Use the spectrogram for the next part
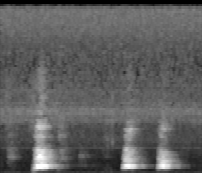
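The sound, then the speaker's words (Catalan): A small dog that guards a house out in the countryside barks three times close by, one sharp yap, a short pause, then two quick yaps in succession, with nothing else audible around them. “Bueno, saben que estem en plena naturalesa, que tenim un gosset propet, que és el que guarda la casa on estem.”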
